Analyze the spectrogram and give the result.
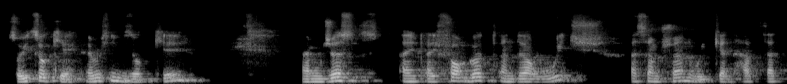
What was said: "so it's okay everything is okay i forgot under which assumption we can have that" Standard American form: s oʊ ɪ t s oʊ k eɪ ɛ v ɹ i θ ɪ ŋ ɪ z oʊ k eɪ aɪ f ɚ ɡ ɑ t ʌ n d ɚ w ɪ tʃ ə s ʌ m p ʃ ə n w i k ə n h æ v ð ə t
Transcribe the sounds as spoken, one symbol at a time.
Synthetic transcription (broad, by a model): s oʊ ɪ t s oʊ k eɪ ɛ v ɹ i θ ɪ ŋ ɪ z oʊ k eɪ aɪ f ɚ ɡ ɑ t ʌ n d ɚ w ɪ tʃ ə s ʌ m p ʃ ə n w i k ə n h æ v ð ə t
